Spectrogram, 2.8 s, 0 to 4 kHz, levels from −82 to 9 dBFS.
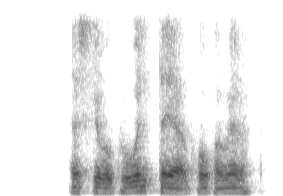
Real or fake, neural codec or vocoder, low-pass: fake; codec, 16 kHz in and 24 kHz out, 1 kbps, XY-Tokenizer; 3.6 kHz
